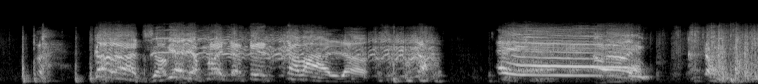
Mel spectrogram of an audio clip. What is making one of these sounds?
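A man shouts angrily nearby.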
